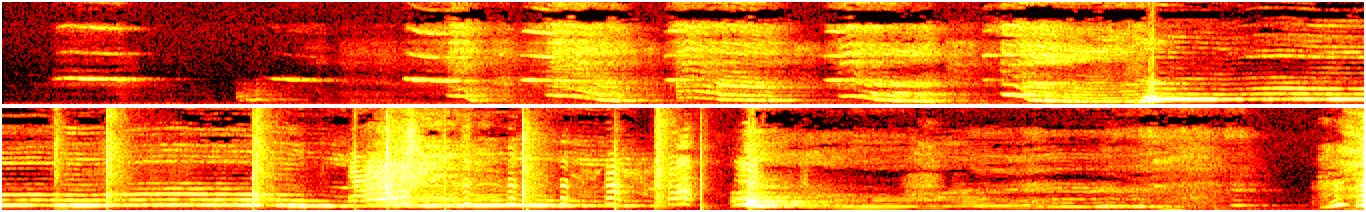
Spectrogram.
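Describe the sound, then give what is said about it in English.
A dog howls at a window, lifting his chin off the windowsill as he howls, opening with a series of short rising whimpery cries that swell into one long, wavering sustained howl, ending with a few softer broken notes. “Great because his chin is on the windowsill until he howls, and he has to pick it up because, like a dog in a cartoon.”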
